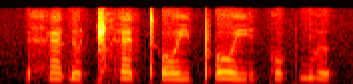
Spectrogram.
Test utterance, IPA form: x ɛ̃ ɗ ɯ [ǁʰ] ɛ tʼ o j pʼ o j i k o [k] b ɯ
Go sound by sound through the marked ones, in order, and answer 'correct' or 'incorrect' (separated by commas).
correct, correct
